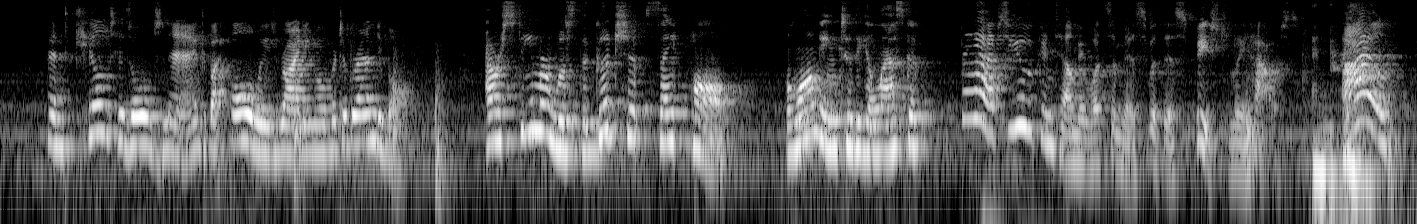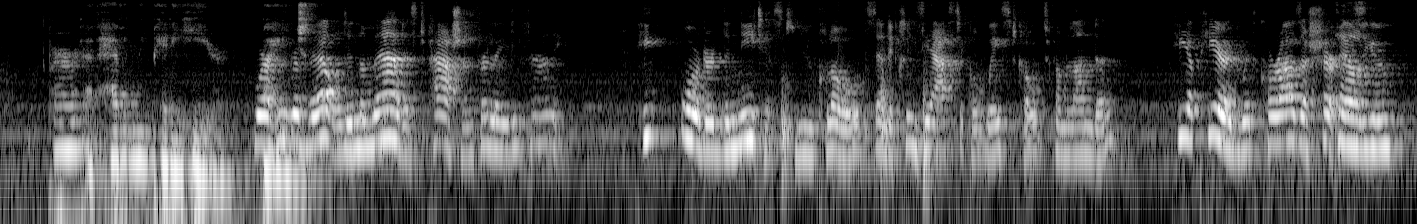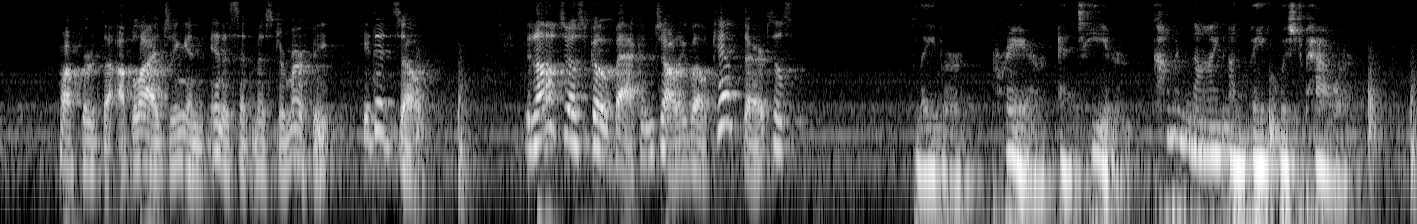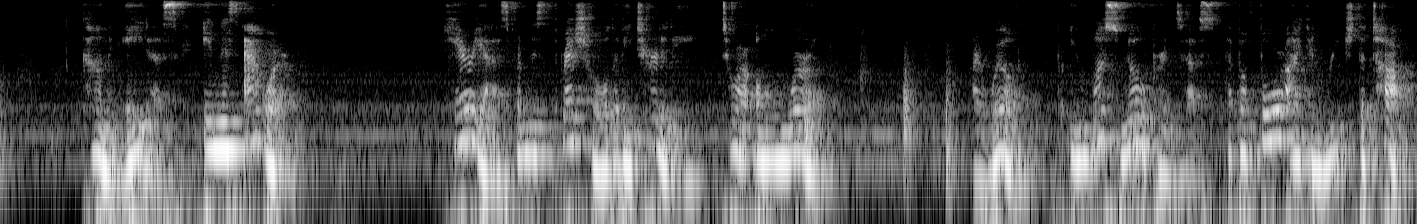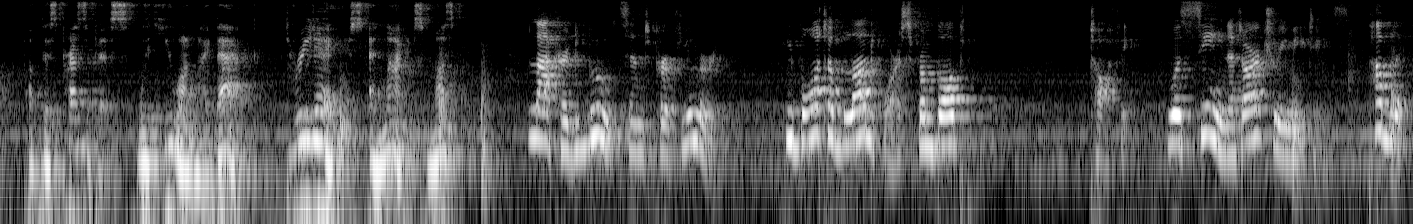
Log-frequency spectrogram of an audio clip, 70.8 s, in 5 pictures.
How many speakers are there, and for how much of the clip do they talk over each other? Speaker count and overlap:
four, about 3%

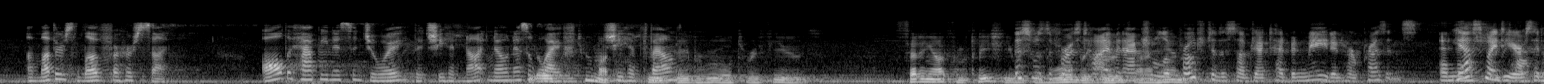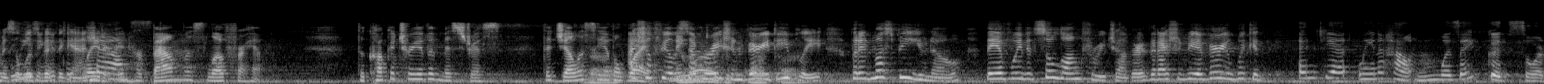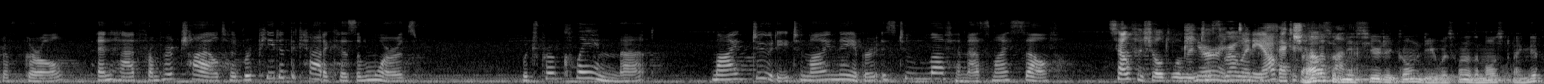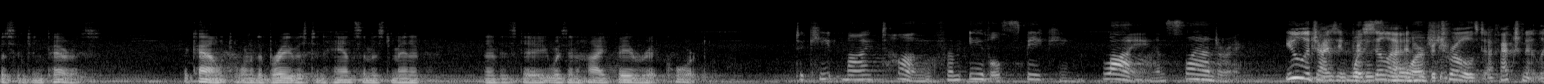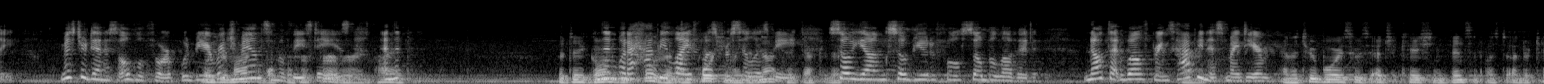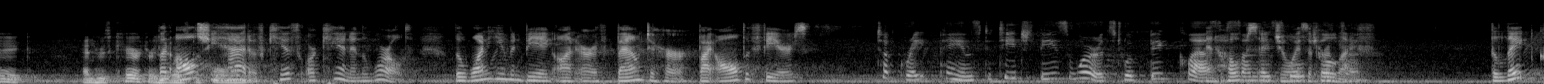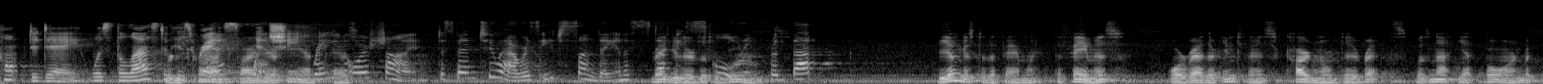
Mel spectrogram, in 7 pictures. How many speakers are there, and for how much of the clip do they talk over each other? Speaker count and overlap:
four, about 23%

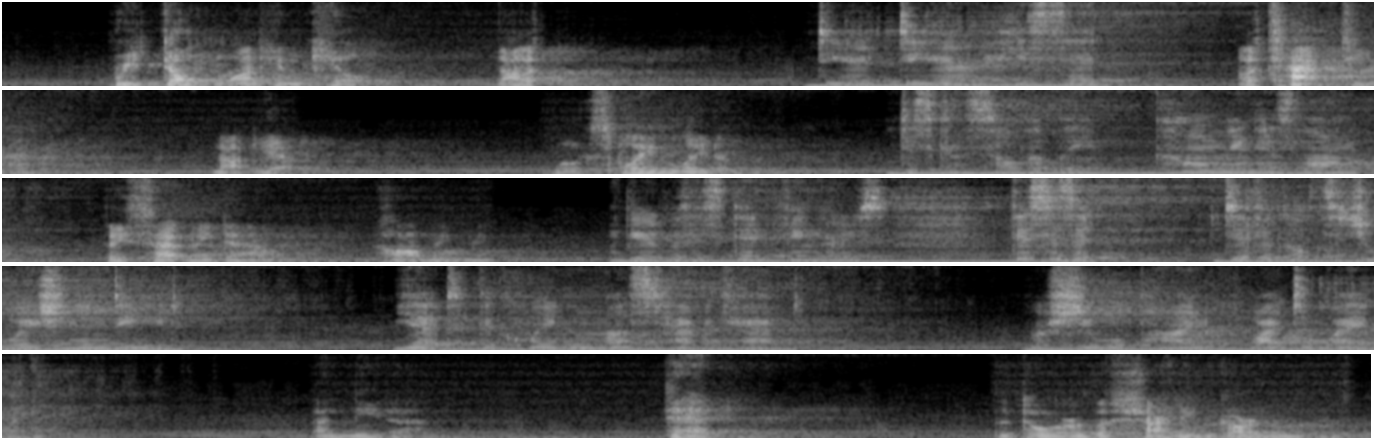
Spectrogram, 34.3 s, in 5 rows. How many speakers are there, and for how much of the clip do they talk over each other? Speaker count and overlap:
two, no overlap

